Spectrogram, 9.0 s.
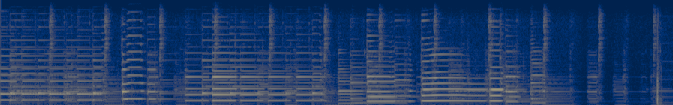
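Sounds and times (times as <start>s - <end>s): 
guitar solo harmony: 0.0s - 8.9s.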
